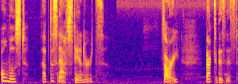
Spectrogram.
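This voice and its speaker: A woman's voice: high voice, measured pace, gravelly, breathy edge, full character voice. A woman voicing a brash, cocky little gnomish genius inventor in a video game, flippant and condescending. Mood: brisk, flippant. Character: brash, cocky female asura genius golem expert. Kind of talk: video game cutscene voice acting.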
